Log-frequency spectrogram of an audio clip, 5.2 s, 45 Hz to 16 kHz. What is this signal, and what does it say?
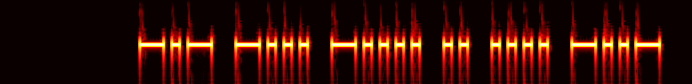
Morse code, heard as a keyed tone, about 21 wpm, 700 Hz. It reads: KB6IHX
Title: USA Call Signs - 6 Characters - Repeated 3x - 20wpm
